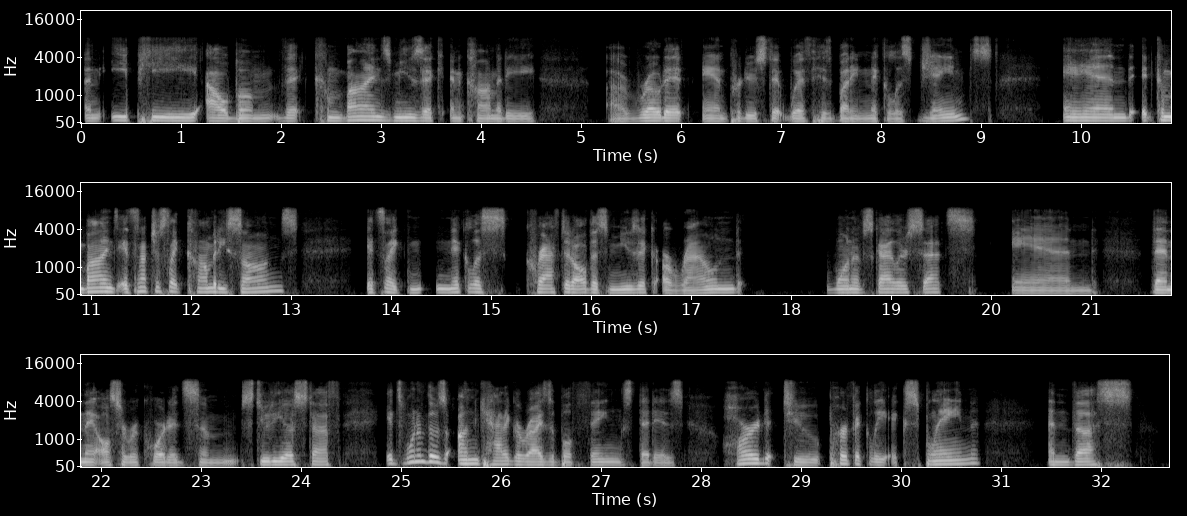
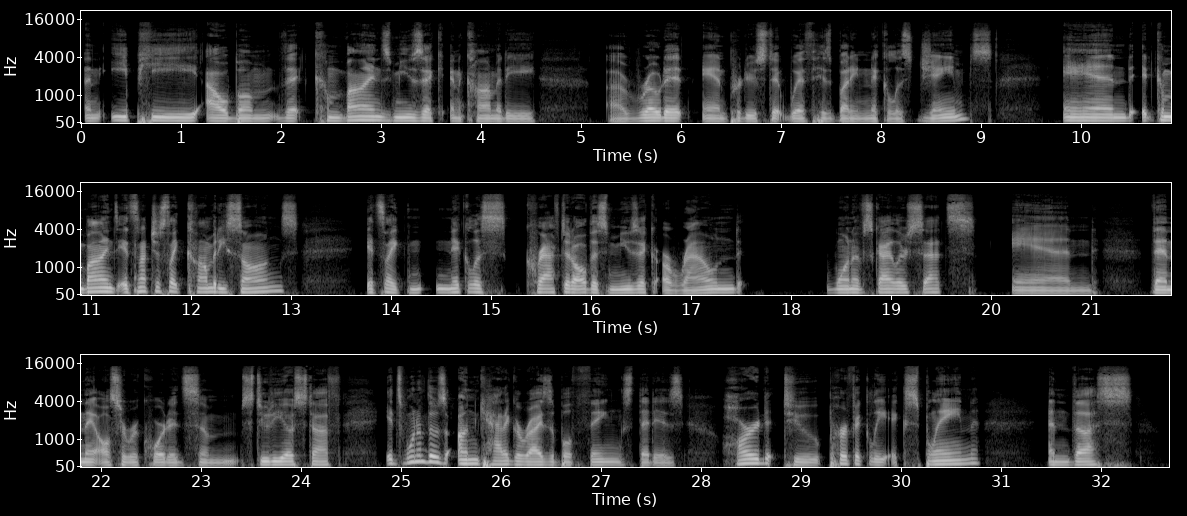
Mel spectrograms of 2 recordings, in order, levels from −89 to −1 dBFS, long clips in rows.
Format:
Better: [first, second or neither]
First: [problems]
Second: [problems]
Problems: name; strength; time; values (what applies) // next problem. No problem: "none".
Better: second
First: garbled, watery; badly; nothing above 8 kHz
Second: none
